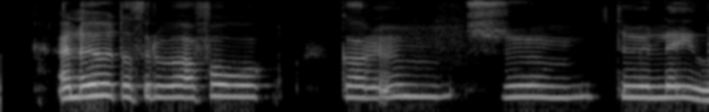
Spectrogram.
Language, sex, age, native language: Icelandic, male, 11, Icelandic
